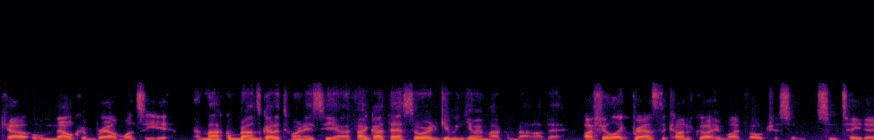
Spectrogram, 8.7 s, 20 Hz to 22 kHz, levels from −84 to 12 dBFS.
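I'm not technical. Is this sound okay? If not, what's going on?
No. This is speech cut by the noise suppressor: quiet parts of speech were treated as background and turned down at 0.73–0.99, 1.17–1.68, 5.04–5.63 (after "give me give me", before "I feel like"), and 7.26–8.05 seconds. They sound faint or swallowed, not silent or glitchy like a dropout.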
